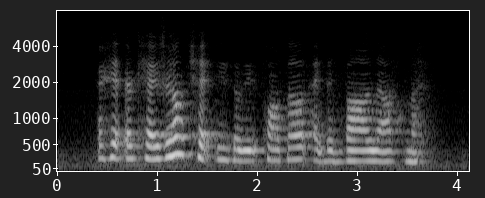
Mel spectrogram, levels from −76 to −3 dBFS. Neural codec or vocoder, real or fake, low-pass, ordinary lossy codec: codec, 16 kHz, 0.5 kbps, FunCodec, trained on Chinese and English, 25 frames a second; fake; none; none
